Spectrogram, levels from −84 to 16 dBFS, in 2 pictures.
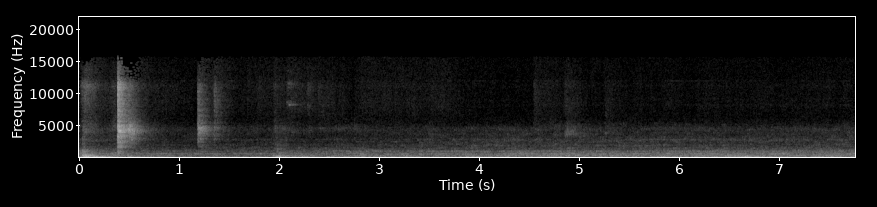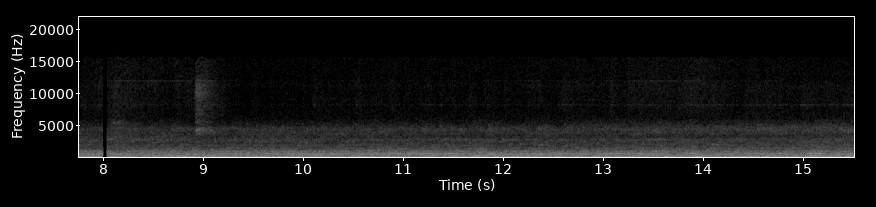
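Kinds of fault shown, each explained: Gap between stream segments: a hard-edged hole of silence, about 42 ms long, cuts into the sound at 8.00 s and the sound resumes at 8.04 s. The timestamps of two consecutive segments don't quite meet, so the player fills the hole with silence. No audio is lost.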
